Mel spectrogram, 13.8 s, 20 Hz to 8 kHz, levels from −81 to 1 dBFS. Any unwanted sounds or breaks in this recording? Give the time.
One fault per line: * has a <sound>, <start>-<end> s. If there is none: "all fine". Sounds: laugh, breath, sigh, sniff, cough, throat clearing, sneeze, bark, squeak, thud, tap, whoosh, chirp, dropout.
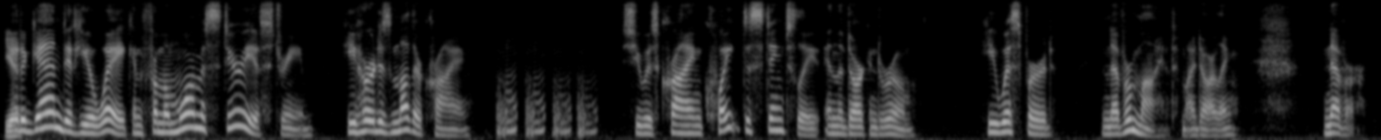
* has a laugh, 5.0-6.0 s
